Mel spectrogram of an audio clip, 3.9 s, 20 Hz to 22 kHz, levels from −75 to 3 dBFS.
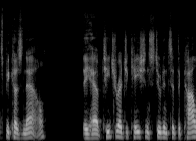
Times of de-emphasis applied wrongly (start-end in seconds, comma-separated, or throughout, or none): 1.96-3.92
